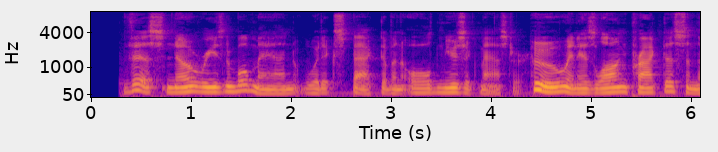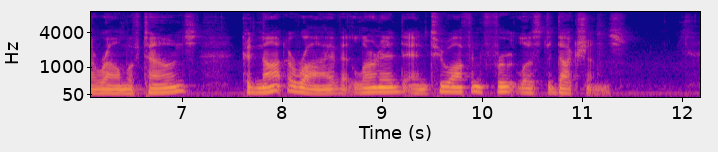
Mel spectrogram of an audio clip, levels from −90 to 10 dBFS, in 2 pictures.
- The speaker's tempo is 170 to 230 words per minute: No, average, 155 wpm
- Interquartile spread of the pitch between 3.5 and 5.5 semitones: Yes, average, 4.0 semitones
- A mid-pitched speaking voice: No, low, 110 Hz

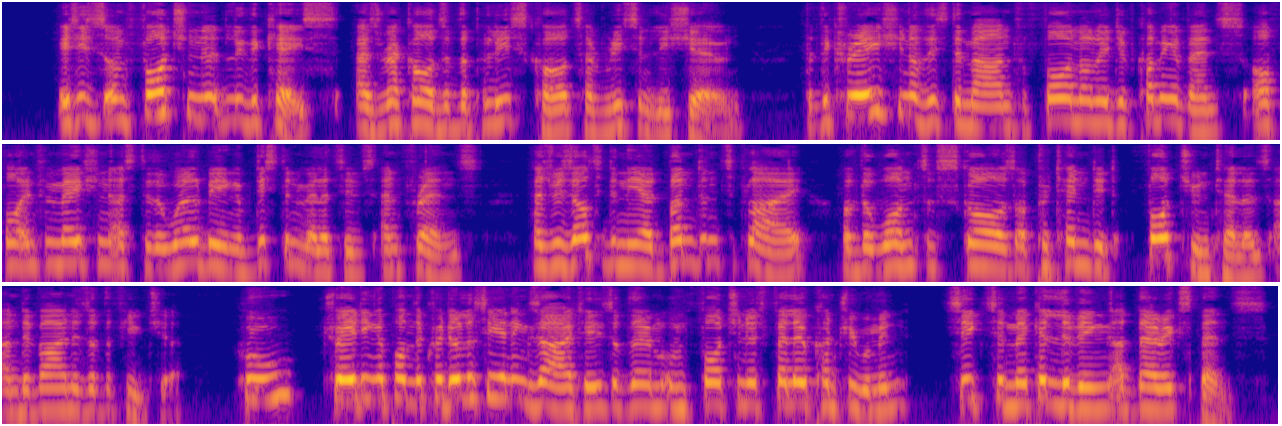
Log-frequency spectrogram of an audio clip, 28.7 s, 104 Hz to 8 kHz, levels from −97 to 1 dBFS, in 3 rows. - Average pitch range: Yes, average, 4.1 semitones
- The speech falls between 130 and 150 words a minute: No, average, 165 wpm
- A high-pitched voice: No, medium, 175 Hz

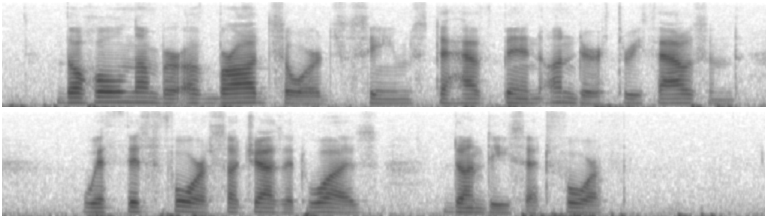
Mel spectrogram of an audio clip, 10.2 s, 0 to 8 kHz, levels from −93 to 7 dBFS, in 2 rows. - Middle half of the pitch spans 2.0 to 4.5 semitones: Yes, narrow, 2.4 semitones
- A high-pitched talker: No, low, 125 Hz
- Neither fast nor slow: No, slow, 130 wpm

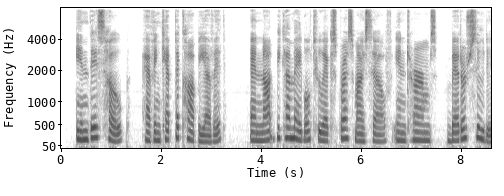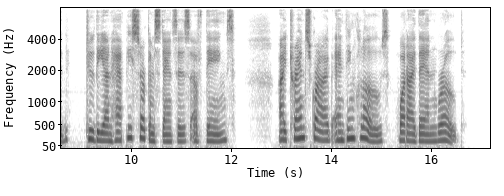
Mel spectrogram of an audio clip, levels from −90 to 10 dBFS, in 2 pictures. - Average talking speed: No, slow, 120 wpm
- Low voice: No, medium, 170 Hz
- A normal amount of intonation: Yes, average, 3.9 semitones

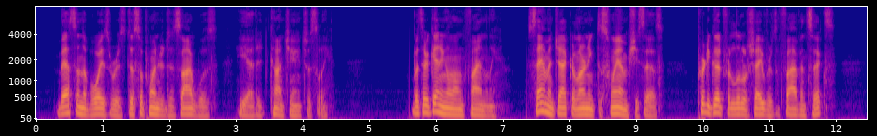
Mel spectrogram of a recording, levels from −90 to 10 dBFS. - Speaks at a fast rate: No, average, 170 wpm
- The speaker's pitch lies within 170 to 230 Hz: No, low, 110 Hz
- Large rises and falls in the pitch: No, average, 4.0 semitones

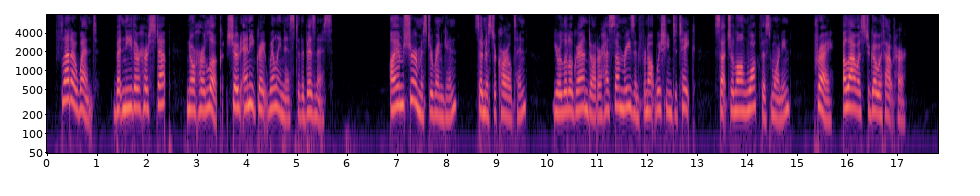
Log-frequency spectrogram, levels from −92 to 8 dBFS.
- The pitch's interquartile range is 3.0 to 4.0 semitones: Yes, average, 3.6 semitones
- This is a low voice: No, high, 235 Hz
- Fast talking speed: No, average, 160 wpm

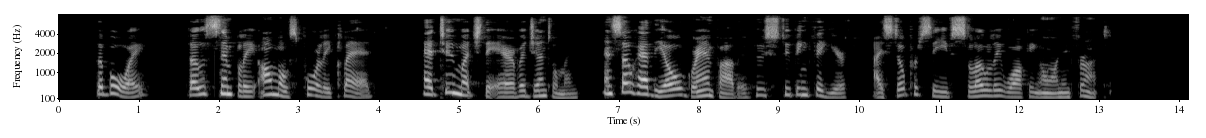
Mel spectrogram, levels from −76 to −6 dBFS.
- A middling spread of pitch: No, wide, 6.8 semitones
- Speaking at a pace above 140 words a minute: No, slow, 135 wpm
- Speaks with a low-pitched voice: No, high, 190 Hz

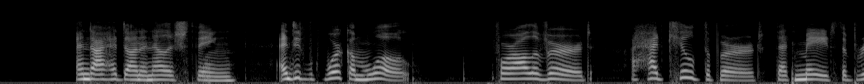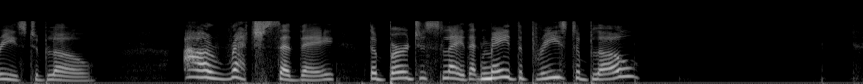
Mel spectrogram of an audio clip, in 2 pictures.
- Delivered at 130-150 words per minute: Yes, average, 140 wpm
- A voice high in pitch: Yes, high, 235 Hz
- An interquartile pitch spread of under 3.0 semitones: No, average, 4.0 semitones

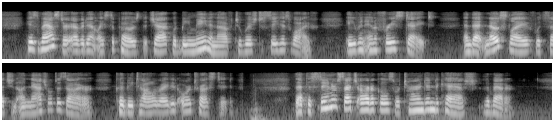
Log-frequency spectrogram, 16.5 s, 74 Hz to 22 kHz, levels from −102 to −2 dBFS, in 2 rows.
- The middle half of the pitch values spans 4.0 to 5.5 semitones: Yes, average, 4.3 semitones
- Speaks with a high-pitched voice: No, medium, 170 Hz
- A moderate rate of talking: Yes, average, 165 wpm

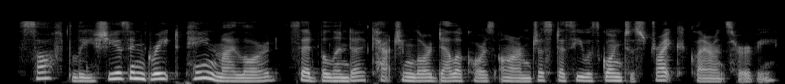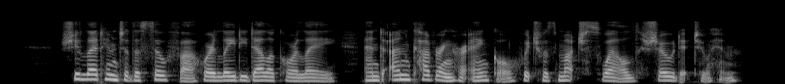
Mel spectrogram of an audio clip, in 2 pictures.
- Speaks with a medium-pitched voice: Yes, medium, 180 Hz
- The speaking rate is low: No, average, 170 wpm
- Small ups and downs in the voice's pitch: No, average, 3.4 semitones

